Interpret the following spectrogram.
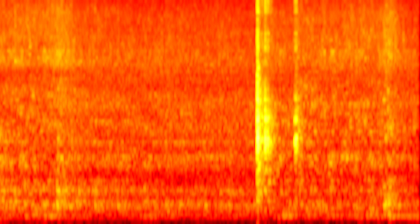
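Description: Curry broth simmering in a wok, a steady bubbling hiss, with a sharp knock about two and a half seconds in and a smaller one just after.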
